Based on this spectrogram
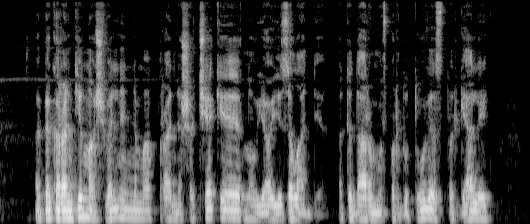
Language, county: Lithuanian, Utena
